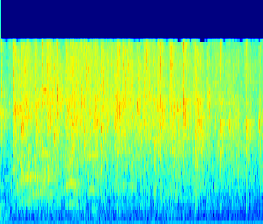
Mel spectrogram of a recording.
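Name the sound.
audience applause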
